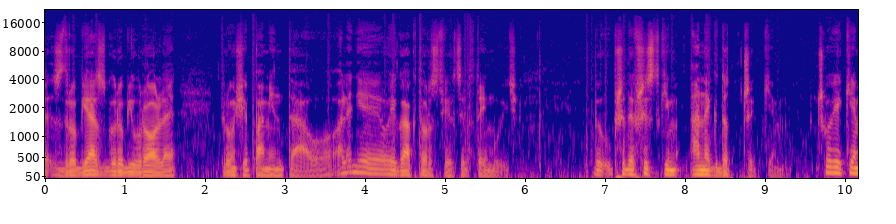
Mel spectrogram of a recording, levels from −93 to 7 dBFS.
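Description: Speech runs throughout with overdone noise removal: a noise reducer set far too aggressively suppresses individual frequency bands near its noise estimate, taking quiet speech detail with them. The background drops and breaks up into twinkling specks.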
